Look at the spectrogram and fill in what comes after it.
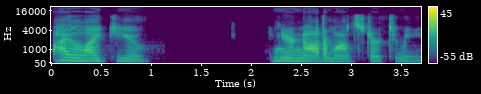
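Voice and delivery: soft whisper. Speaking in character, telling a party member they're no monster: whispering. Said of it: "And Ellie whispers".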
